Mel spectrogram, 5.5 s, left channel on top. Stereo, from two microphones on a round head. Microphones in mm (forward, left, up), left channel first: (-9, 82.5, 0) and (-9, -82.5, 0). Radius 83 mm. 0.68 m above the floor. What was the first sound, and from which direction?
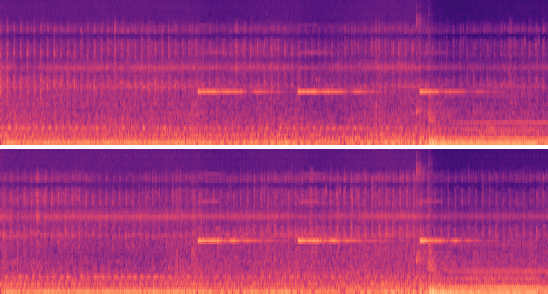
A microwave, 10° right (ahead or behind).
